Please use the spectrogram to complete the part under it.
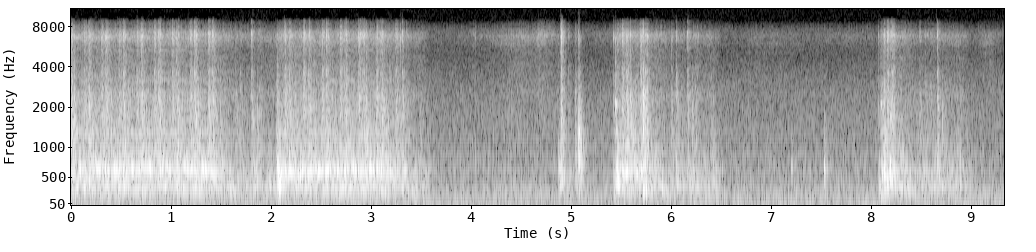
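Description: A sewing machine runs in short stitching bursts while a five-point star quilt seam is sewn, with a couple of quick forward-and-back stitches and pauses between runs. The whirring is close and fairly quiet, with light handling clicks in the gaps.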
